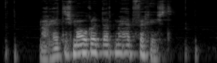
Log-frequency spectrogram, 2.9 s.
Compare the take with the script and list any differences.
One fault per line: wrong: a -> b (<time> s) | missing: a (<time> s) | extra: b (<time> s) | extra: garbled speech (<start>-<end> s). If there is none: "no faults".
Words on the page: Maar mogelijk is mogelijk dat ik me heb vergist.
wrong: mogelijk -> het (0.7 s)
